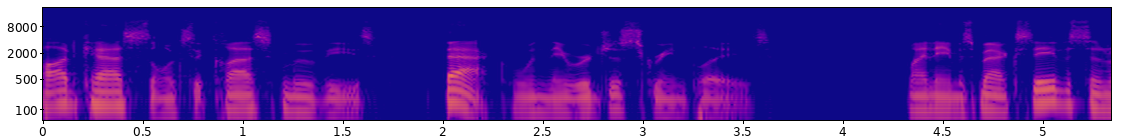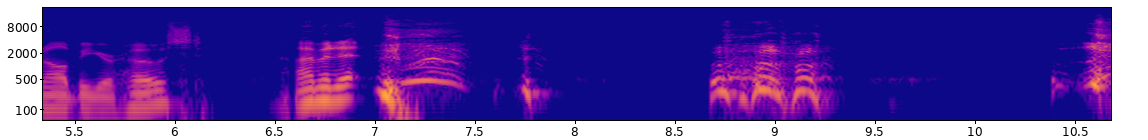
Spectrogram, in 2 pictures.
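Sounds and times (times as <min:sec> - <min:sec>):
speech: 0:00.0 - 0:07.9, 0:08.7 - 0:09.4
person coughing: 0:07.0 - 0:08.0, 0:08.7 - 0:09.4, 0:10.4 - 0:10.6.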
